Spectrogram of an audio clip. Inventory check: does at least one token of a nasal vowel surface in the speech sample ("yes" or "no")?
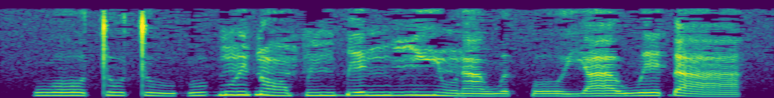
yes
